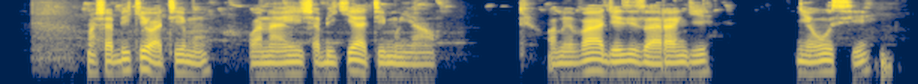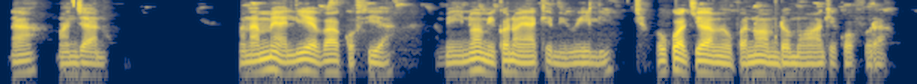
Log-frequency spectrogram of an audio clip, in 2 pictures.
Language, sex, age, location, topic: Swahili, male, 25-35, Kisumu, government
